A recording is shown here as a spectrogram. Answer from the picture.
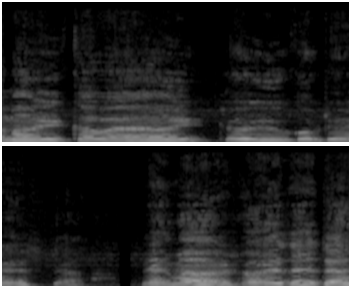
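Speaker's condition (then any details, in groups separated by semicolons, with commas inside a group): Cerebral palsy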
